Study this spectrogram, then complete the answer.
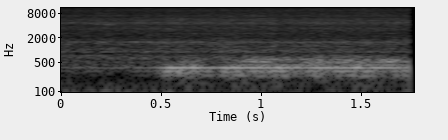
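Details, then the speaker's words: Chevy Tahoe sitting for months, diagnosed for no start: a thin, steady whir with no engine turnover, the starter freewheeling without engaging the flywheel. The starter is to be replaced first, after checking the motor turns. "Okay. So, I guess we're going to have to start off replace the starter first."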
